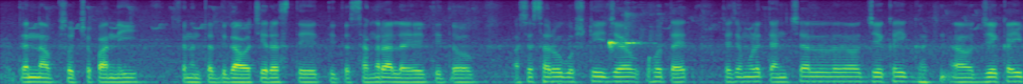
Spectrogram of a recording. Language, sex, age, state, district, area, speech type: Marathi, male, 18-30, Maharashtra, Akola, rural, spontaneous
